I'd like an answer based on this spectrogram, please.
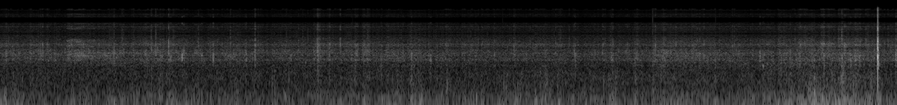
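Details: Steady wind rumble and microphone buffeting with a few faint clicks, and no animal voice.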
